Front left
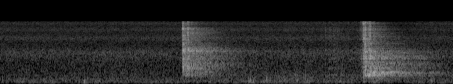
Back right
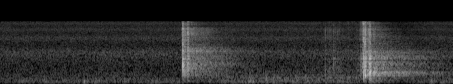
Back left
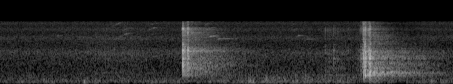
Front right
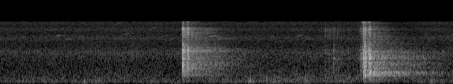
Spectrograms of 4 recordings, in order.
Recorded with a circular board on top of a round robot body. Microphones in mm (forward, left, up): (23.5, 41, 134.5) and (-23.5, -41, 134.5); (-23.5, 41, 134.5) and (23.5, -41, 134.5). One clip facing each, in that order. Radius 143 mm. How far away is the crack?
About 0.7 m.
